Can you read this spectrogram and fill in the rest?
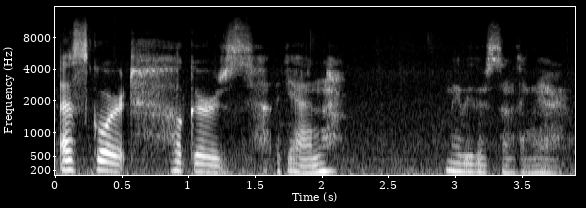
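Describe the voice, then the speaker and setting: A woman's voice: low-pitched, steady tone, a little slow, creaky, noisy background. A woman playing a tough, hard-boiled police detective with a blunt, terse, impatient way of talking in a dramatic video game. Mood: wry, matter-of-fact.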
